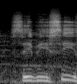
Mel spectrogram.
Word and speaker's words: Tse: leading off will be CBC the center fielder CBC stands for Caitlyn Bradley C it's got the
